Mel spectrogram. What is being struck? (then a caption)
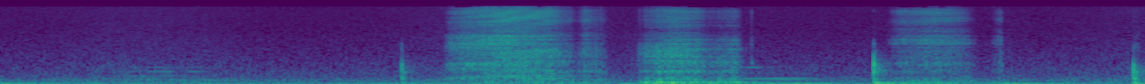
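Slate chalkboard in a wooden frame, written on with chalk. A gloved hand writes with yellow chalk on a small, flat, solid slate chalkboard in a wooden frame. Bursts of bright, breathy chalk scratching and rubbing alternate with a few short, sharp taps against a quiet background.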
